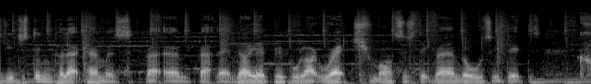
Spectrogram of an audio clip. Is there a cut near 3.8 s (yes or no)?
no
